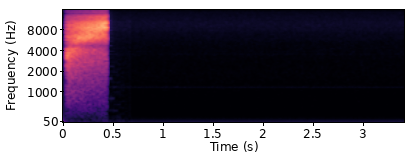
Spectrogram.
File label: Shuffle, CSG8580R5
